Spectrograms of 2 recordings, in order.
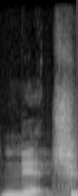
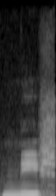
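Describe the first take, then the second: First: The word is pronounced the American way. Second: The word is pronounced the French way. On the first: "niche is the American way of saying it" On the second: "Niche is French"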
